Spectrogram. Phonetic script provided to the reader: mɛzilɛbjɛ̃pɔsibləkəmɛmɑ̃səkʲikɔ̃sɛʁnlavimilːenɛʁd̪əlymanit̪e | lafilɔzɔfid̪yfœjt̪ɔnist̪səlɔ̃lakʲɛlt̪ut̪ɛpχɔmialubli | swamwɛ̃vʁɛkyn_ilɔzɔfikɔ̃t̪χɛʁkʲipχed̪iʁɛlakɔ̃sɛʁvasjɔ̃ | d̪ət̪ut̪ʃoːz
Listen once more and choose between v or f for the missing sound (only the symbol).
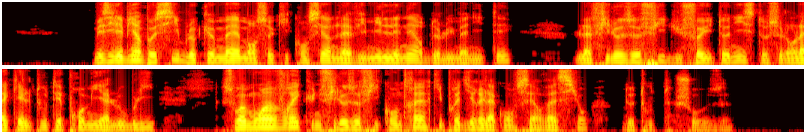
f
